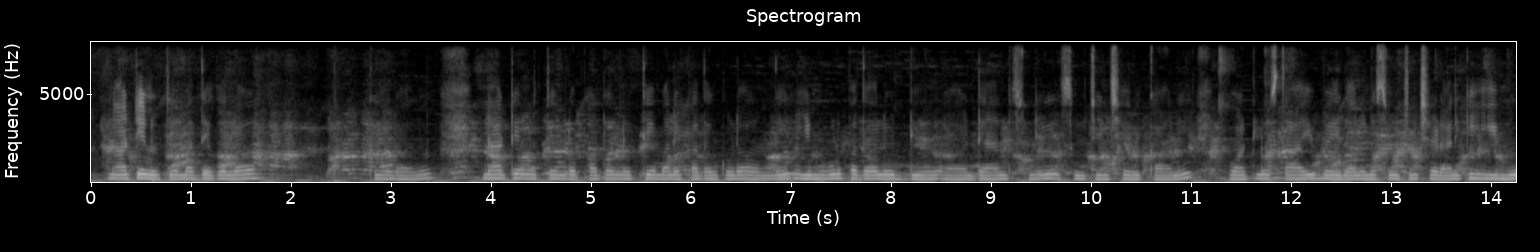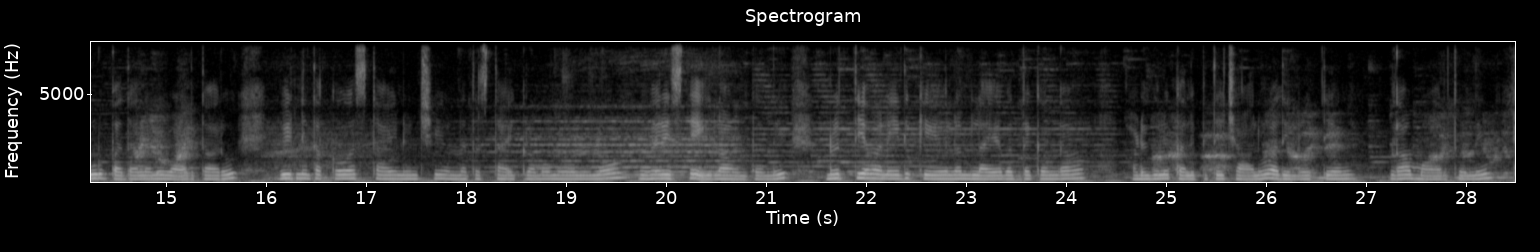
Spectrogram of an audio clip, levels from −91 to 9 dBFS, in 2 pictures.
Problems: constant background noise, continuous background conversations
